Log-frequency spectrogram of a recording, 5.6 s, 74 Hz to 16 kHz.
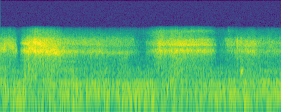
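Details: A man snoring while asleep in a hotel room: slow noisy breathing with rough, rattling airflow in two long breaths, about 20 per minute.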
